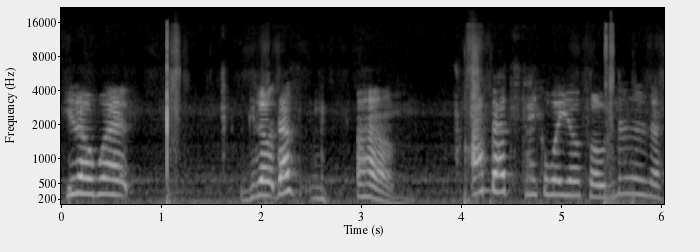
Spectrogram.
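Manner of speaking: nagging mom. Retold or imitated. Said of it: "my mom over here yelling at me".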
